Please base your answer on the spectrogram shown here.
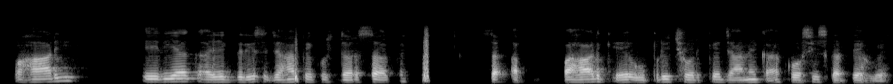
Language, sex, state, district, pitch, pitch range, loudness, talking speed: Hindi, male, Bihar, Gopalganj, 115 Hz, 110-125 Hz, -20 LUFS, 130 wpm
